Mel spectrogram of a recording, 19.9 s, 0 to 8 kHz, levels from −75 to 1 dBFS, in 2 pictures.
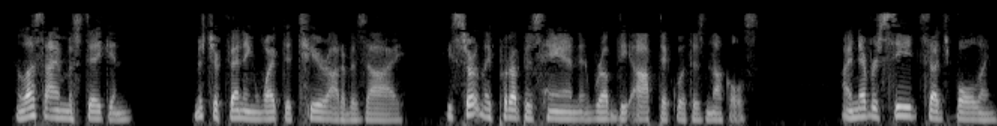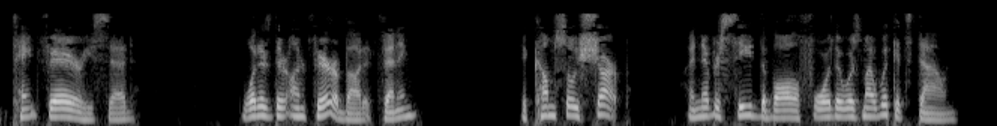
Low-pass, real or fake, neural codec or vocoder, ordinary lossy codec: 7.2 kHz; real; none; MP3, 24 kbps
